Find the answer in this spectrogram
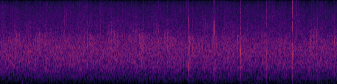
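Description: Large audience applauding steadily in an auditorium, many hands clapping together with a few sharper individual claps standing out.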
